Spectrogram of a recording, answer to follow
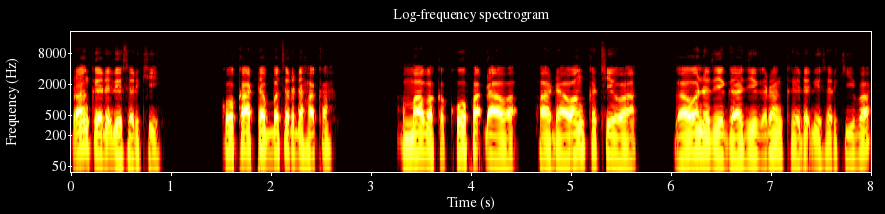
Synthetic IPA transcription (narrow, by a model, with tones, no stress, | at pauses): ɽɐ˦ŋka˨jdɐ˦ɗeː˨sɐ˦ɾkʲiː˦ | kʷoː˦ka˦tɐ˦bːɐ˦tɐ˦rda˨ɦa˦ka˨ʔ | ʔa˨mːaː˦baː˨ka˨kʰʷoː˦ɸɐ˦ɗaː˨wa˦ɸaː˨daː˨wɐ˦ŋka˨t͡ʃeː˦˨waː˨ | ɡaː˨wɐ˦nda˨za˦˨ɡaː˨d͡ʒiː˦ɽɐ˦ŋka˨jdɐ˦ɗeː˨s̬ɐ˦ɽkʲiː˦ba˦ʔ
